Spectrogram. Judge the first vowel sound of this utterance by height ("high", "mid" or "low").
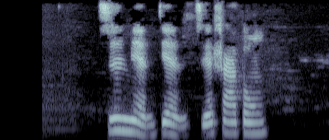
high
